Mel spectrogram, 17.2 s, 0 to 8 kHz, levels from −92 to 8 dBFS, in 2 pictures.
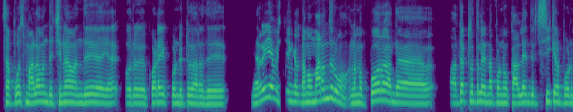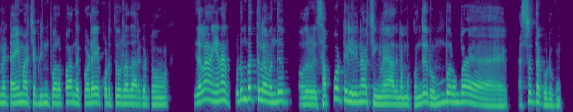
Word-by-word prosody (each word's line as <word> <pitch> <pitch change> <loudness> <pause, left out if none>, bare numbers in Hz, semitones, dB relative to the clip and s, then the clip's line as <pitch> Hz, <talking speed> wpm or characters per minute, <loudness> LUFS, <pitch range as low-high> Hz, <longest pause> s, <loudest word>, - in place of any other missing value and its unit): Suppose 175 +1 0
மழ 165 +2 +3
வந்துச்சுன்னா 175 -1 +1
வந்து, 165 0 0 0.3
எ - - 0 0.2
ஒரு 160 0 0 0.2
கொடைய 175 0 +2
கொண்டுட்டு 160 0 0
வரது. 150 -1 0 0.7
நெறைய 235 +11 +3
விஷயங்கள், 185 -2 -3
நம்ம 180 +1 +3
மறந்துருவோம். 220 - +2
நம்ம 170 0 +1
போற 215 +2 +4
அந்த 180 -1 +1 0.8
பதற்றத்தில 195 +3 0
என்ன 175 0 0
பண்ணுவோம், 165 -1 0
"காலையில 160 +2 +3
எழுந்திரிச்சு 170 -3 -2
சீக்கிரம் 185 -2 +1
போணுமே! 165 +1 +1
டைம் 170 +2 +2
ஆச்சு." 170 0 -2
அப்பிடீன்னு 160 -1 -3
போறப்ப, 160 +1 0
அந்த 165 - 0
கொடையக் 165 +1 +1
குடுத்து 160 -1 -1
விடுறதா 155 0 +1
இருக்கட்டும். 140 -1 -2 0.5
இதெல்லாம் 225 +5 +2
ஏன்னா, 225 +2 +2 0.2
குடும்பத்தில 235 +1 +2
வந்து 190 +3 +1 0.3
ஒரு 140 0 0
சப்போர்ட் 220 - 0
இல்லயின்னா 190 0 +2
வச்சுக்கங்களேன், 150 -4 0
அது 140 0 -1
நமக்கு 135 0 -3
வந்து 180 +5 0
ரொம்ப, 160 +6 -2
ரொம்ப 180 +1 0 0.8
கஷ்டத்தைக் 185 +3 -2
குடுக்கும். 120 -1 -4
170 Hz, 165 wpm, -23 LUFS, 155-185 Hz, 0.8 s, போற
